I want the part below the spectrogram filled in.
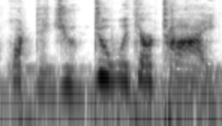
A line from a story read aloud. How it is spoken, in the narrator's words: she hissed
